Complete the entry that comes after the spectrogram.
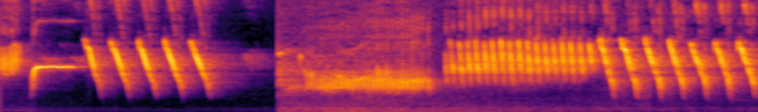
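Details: Canary filled with blackthroat song, played to coax other canaries into singing: bright downward-sweeping notes, a brief harsh noisy burst mid-way, then a fast buzzing trill and more sweeping notes.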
